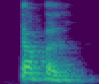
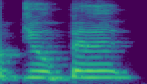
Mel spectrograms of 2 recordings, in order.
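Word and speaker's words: tuple: अगला है, नहीं यार भाई, डिक्शनरी, आए सॉरी सॉरी सॉरी, टपल। अगर किसी ने इसको ट्यूपल, टुपाल, टुपला कुछ भी पढ़ा, भाई साहब निकल लो, इट्स टपल, दैट्स इट। इसके अलावा इसकी और कोई प्रोनाउंसिएशन नहीं है, ठीक है।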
